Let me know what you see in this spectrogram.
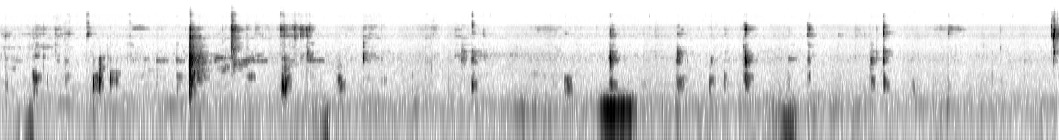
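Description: A person chewing brittle white slate-pencil pieces close to the microphone: irregular dry crunches and crackles, the loudest about two seconds in, with a fresh bite near the end.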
